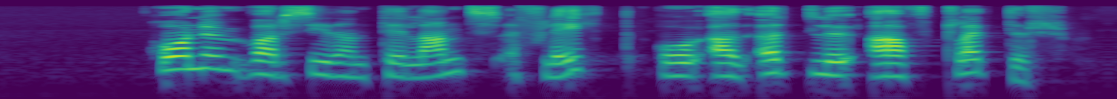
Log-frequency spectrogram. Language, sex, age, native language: Icelandic, female, 40-49, Icelandic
